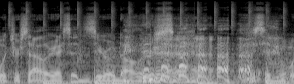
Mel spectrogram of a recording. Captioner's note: everyone laughs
